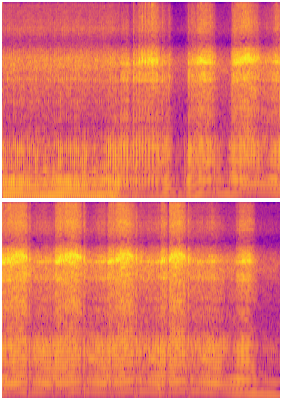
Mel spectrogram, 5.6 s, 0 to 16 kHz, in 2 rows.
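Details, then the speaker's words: Race car's first start after header repair with both O2 sensors reinstalled and wires tucked away from the header: engine catches and idles steadily with gentle rev blips, no ticking or puffing at the manifold; sealed exhaust, no O2 codes, normal running. "So I've spent so much time in this car, I can already hear that it's not leaking. This is all good."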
